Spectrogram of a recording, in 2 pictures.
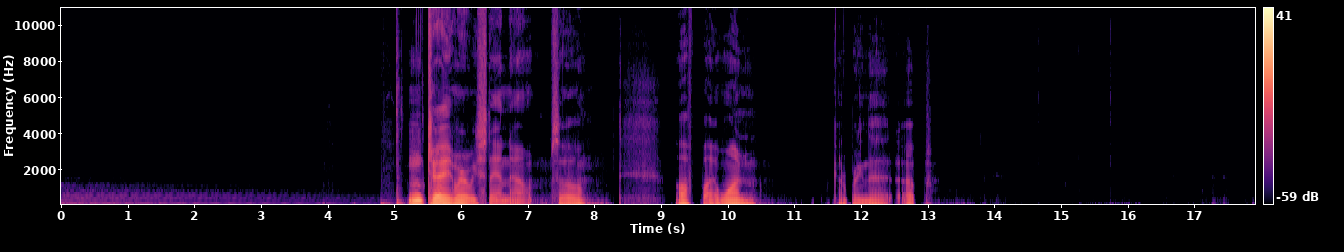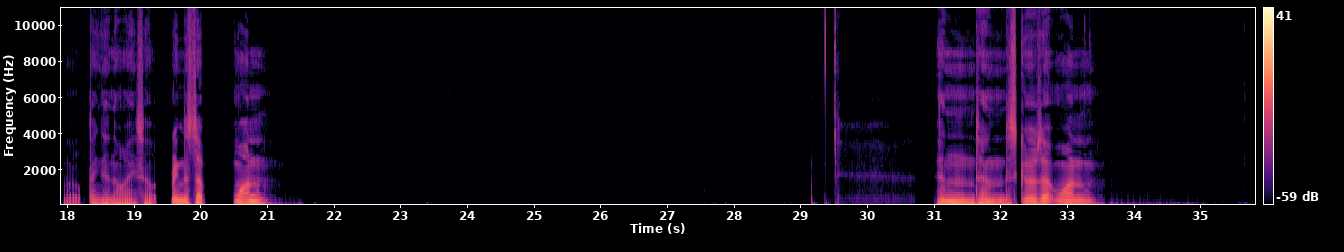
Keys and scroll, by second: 5.4 super+space, 5.6 super+=.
